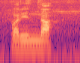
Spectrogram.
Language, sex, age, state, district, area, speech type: Urdu, male, 18-30, Maharashtra, Nashik, rural, read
